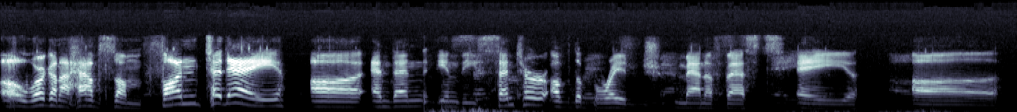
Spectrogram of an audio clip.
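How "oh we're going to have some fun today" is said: loud, cackling voice. Game master voices a presence calling out through the intercoms, in a cackling voice. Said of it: "a cackling voice".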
